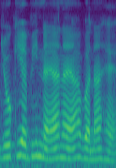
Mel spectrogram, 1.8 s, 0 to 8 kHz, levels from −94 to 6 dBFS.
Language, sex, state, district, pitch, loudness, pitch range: Hindi, female, Uttar Pradesh, Budaun, 185 Hz, -23 LUFS, 175-215 Hz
